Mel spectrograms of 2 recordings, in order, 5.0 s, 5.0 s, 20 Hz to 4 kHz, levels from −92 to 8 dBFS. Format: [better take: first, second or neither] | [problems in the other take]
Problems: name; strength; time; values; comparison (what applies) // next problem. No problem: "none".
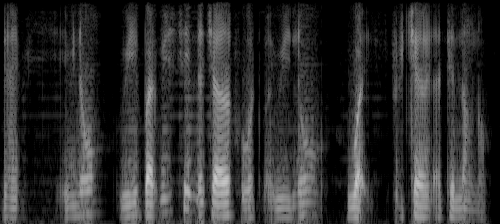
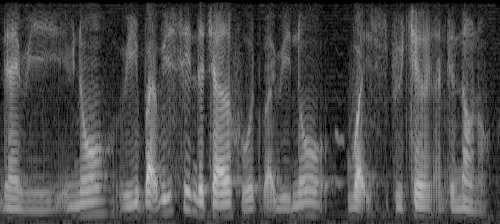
second | noise reduction (neural separator model SepFormer WHAMR!)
